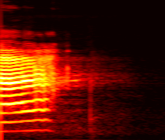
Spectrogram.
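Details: Sustained vowel from a young girl, nine when work began, with a severe motor speech disorder, recorded to build her personalised synthetic voice; sustained vowel in severe motor speech disorder.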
